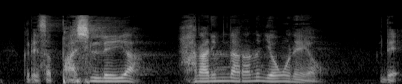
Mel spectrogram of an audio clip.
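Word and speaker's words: βασιλεία: 교회를 신약성경 원어 헬라어로 발음하면 에클레시아라고 발음하는데요, 하나님 나라는 바실레이아, 이렇게 발음합니다. 그래서 바실레이아, 하나님 나라는 영원해요.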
